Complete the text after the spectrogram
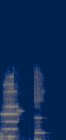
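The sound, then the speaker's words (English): A phone's text message alert plays the Zelda whistle tune: two bright, tonal bursts with clear harmonics, the first held and slightly falling, the second shorter and rising, with no talking. “That was a text message. The Zelda whistle.”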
